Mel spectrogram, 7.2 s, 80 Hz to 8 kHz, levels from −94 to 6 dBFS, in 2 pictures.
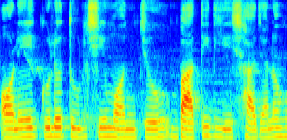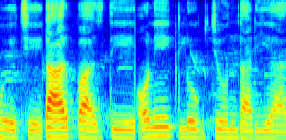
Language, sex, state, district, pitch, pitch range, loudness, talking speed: Bengali, female, West Bengal, Jhargram, 165 Hz, 155-175 Hz, -22 LUFS, 125 wpm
